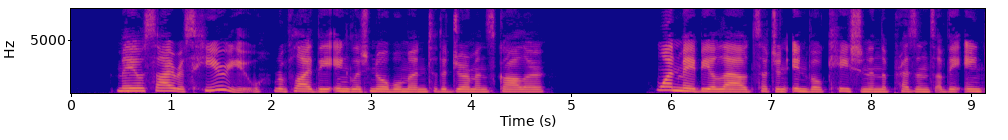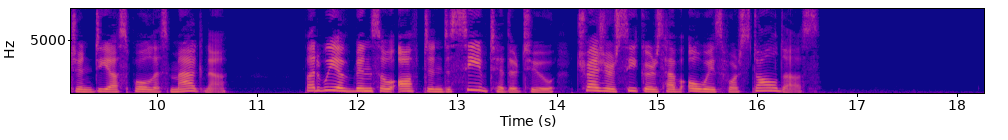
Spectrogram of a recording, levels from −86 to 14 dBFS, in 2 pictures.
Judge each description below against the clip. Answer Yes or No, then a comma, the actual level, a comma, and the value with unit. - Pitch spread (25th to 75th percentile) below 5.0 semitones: Yes, average, 3.0 semitones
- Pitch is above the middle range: Yes, high, 205 Hz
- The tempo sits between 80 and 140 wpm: Yes, slow, 135 wpm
